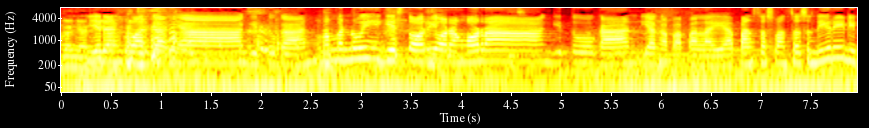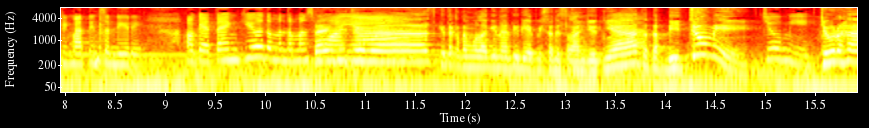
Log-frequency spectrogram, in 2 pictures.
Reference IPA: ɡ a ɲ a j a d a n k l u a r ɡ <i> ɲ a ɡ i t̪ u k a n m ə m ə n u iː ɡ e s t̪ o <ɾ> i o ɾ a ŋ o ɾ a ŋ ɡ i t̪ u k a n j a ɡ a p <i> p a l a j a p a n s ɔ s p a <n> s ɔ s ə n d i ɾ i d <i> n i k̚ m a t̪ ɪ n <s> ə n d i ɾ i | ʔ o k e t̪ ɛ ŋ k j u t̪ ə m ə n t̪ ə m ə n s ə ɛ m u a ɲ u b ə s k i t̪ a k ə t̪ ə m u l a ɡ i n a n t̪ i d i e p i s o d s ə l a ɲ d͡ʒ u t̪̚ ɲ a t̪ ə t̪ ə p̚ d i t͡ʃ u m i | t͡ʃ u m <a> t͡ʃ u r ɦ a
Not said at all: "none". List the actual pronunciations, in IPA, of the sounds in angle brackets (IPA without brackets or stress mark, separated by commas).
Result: a, ɾ, a, n, i, s, i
